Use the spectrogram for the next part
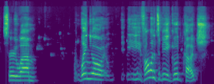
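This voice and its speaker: A community basketball coach with a high voice takes it slowly on a relaxed political podcast, sounding a little mellow. He's opinionated and direct, peppering listeners with rhetorical questions and tripping into restarts as his point builds.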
